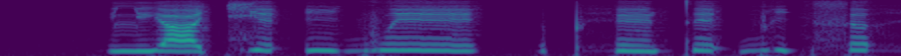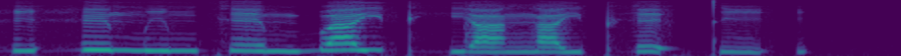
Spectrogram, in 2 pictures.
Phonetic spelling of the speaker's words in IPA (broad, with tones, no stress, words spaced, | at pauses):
lja˨˩t͡ɕe˦ʔi˧ ɡwe˥˧ | pʰẽ˨˩ t̪e˨ʔbi˦ʔsə˧hi˨˩ hẽ˥˧mi˧mke˧m ba˦j pʰja˧ŋa˧jpʰe˦ʔt̪i˨ʔ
